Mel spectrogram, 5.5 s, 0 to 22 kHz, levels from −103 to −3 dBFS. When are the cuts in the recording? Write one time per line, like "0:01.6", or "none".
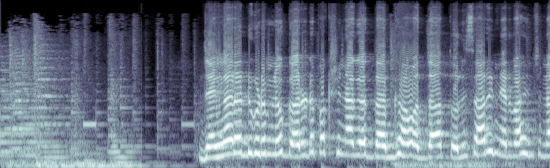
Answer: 0:01.2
